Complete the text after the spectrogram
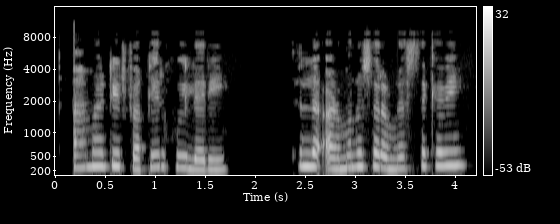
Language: Pashto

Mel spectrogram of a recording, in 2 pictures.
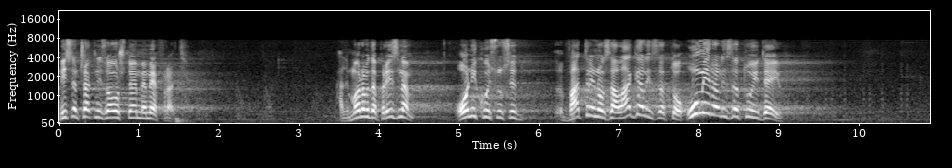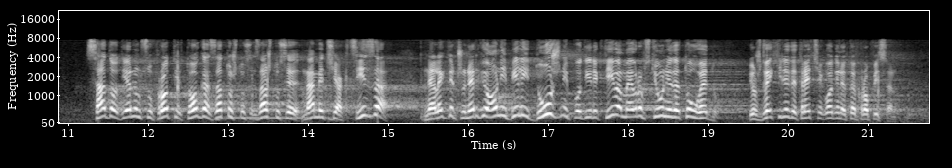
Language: Serbian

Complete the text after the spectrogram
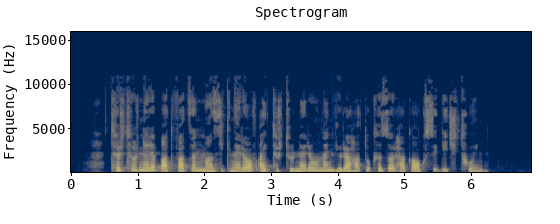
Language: Armenian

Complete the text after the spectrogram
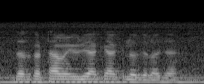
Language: Maithili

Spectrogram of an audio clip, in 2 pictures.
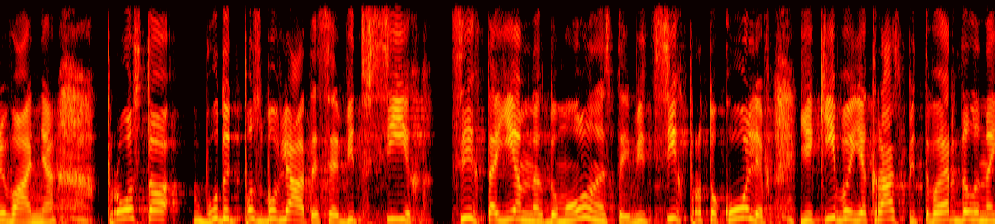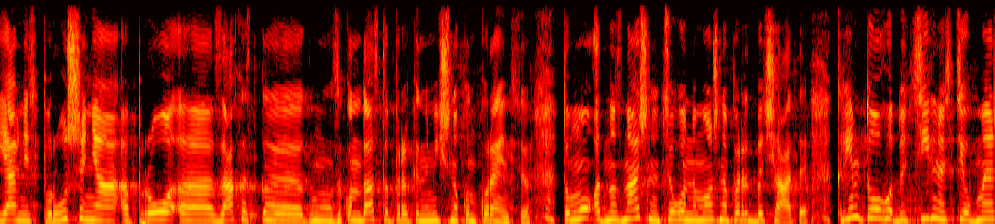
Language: Ukrainian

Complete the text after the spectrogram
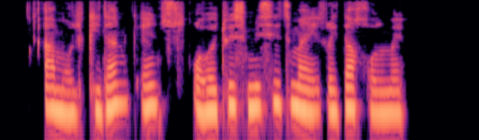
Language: Georgian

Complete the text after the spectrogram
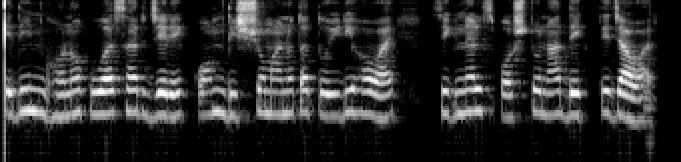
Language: Bangla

